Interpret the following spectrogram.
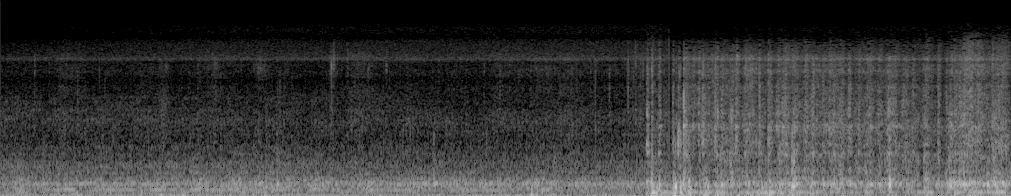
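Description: Steady low wind rumble on a bicycle-mounted or handheld action camera's microphone, with tyre noise as a mountain bike rolls over asphalt. About six and a half seconds in, irregular knocks and scuffs join it as the bike comes to a stop.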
